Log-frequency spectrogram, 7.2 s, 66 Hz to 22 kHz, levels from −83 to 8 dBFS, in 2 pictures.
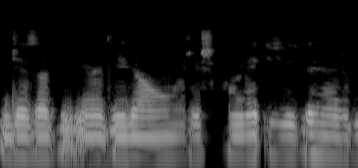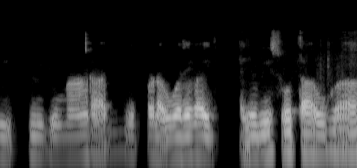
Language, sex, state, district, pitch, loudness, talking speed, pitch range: Hindi, male, Uttar Pradesh, Etah, 100 Hz, -27 LUFS, 200 wpm, 100-105 Hz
